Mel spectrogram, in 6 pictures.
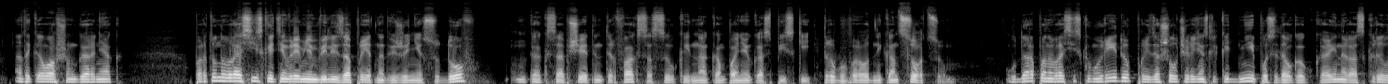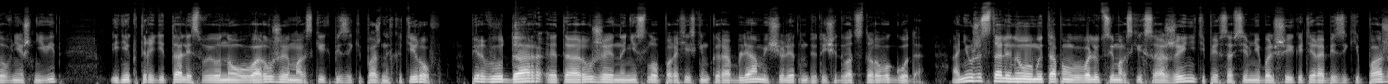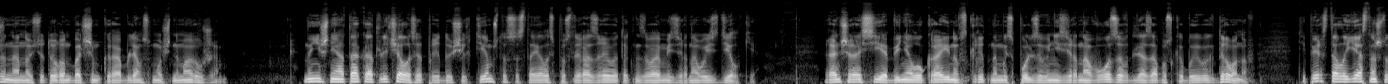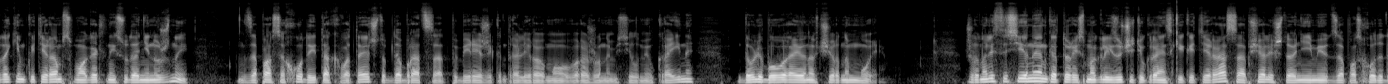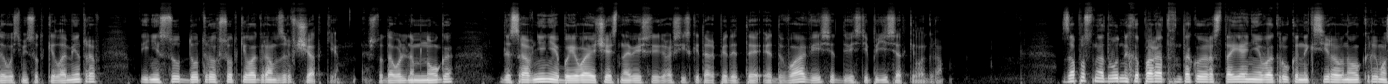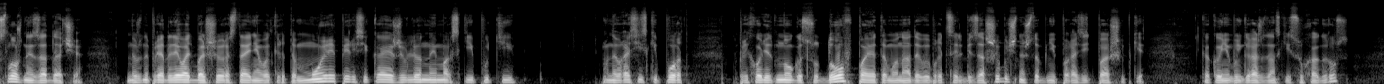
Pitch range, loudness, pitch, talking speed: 95-115 Hz, -15 LUFS, 105 Hz, 150 wpm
